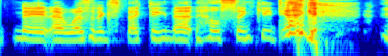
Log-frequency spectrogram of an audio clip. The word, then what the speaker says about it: Helsinki: Then spent some time in Helsinki, Finland. You can tell I have cuz I'm pronouncing it Helsinki, not Helsinki, which is how uneducated Americans say.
